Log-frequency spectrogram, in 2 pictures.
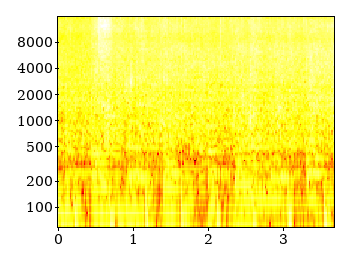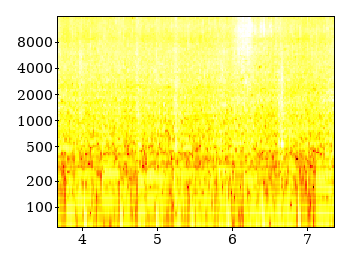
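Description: Grated carrots, tomatoes and tomato paste sizzling steadily as they fry in a stainless steel pan, stirred with a spatula that scrapes the pan a couple of times.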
